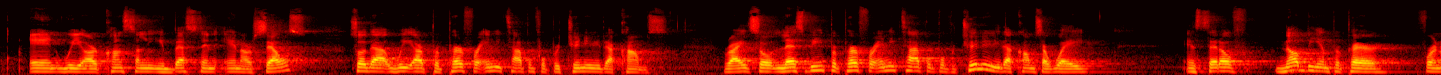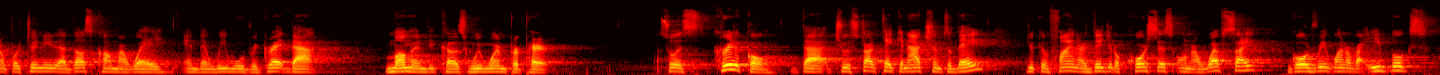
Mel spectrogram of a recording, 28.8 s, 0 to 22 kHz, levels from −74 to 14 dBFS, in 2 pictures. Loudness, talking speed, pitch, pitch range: -22 LUFS, 170 wpm, 145 Hz, 130-160 Hz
